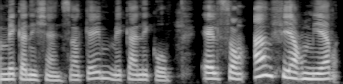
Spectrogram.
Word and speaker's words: infirmières: Elles sont infirmières. IN is un. Parce que IN comme graphème, we pronounce it as un.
